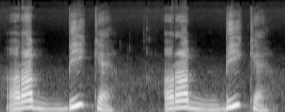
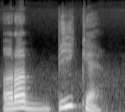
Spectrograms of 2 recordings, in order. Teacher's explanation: le B, il s'agit de la fermeture des lèvres sans aucune pression. Rabbika. Et ce n'est pas parce que j'ai une shadda que je vais appuyer plus sur mes lèvres.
